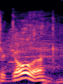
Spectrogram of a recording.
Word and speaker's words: Chigola: It's Chigola, and her pass is deflected out of bounds.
